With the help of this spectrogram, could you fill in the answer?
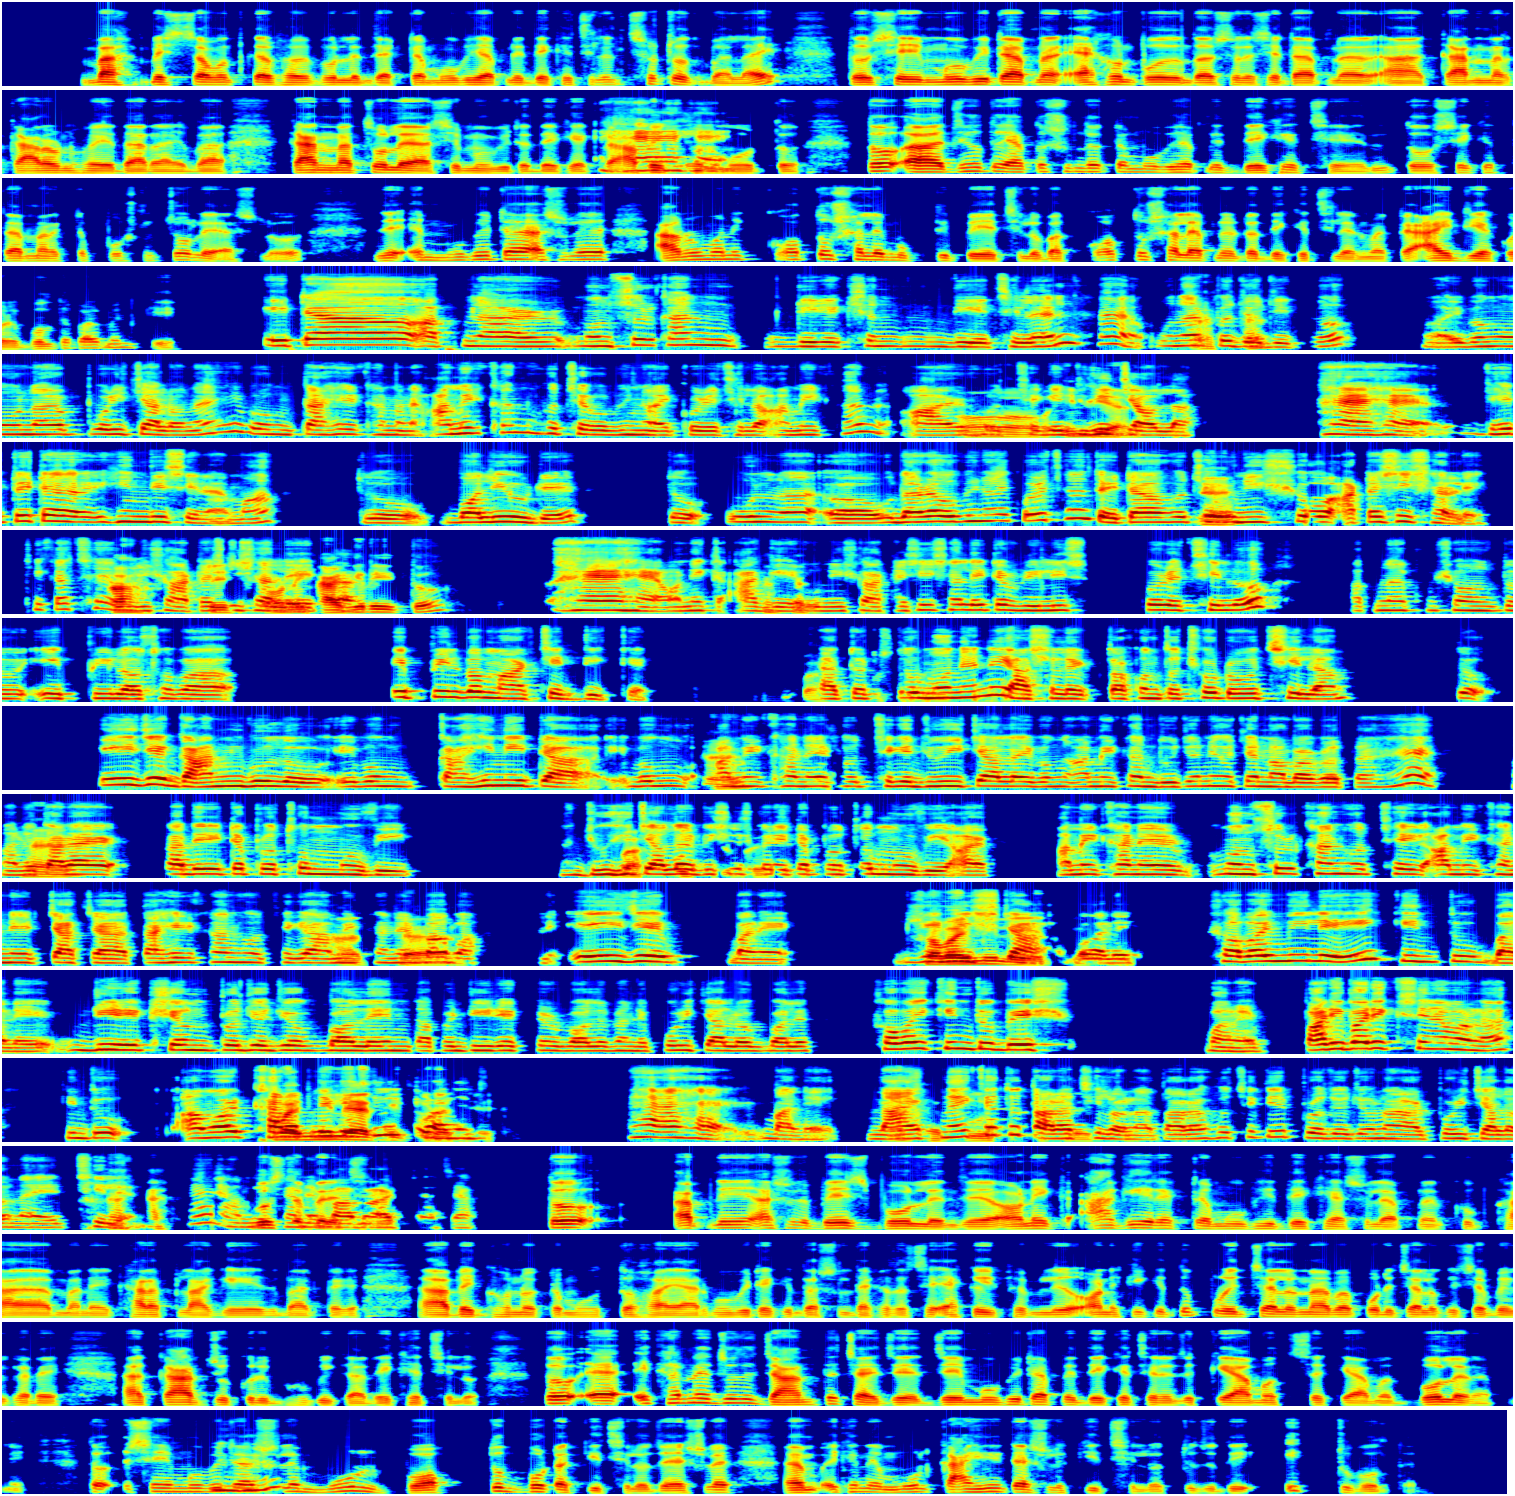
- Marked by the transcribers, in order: in English: "direction"; chuckle; "এত" said as "এতর"; in English: "direction"; chuckle; "লাগে" said as "লাগের"
- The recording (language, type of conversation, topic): Bengali, podcast, বল তো, কোন সিনেমা তোমাকে সবচেয়ে গভীরভাবে ছুঁয়েছে?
